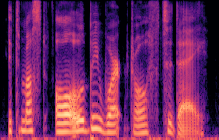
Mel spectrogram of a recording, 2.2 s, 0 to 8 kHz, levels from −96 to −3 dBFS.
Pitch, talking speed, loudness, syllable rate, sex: 190 Hz, 220 wpm, -18 LUFS, 4.8 syllables/s, female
